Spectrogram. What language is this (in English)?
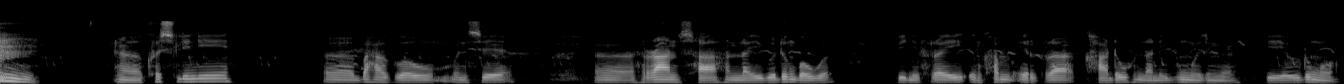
Bodo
